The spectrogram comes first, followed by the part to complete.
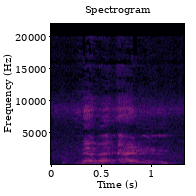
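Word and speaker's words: نبأً: وما بتزود الف التنوين كلمه نبا على سبيل المثال كلمه نبا نبا ازود نون في النطق بس ما بضيف الف التنوين خالص كلمه ندى او هدى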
